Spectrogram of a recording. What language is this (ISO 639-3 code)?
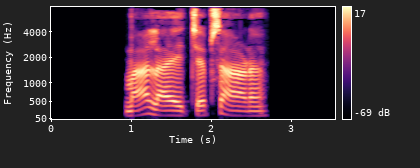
lss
